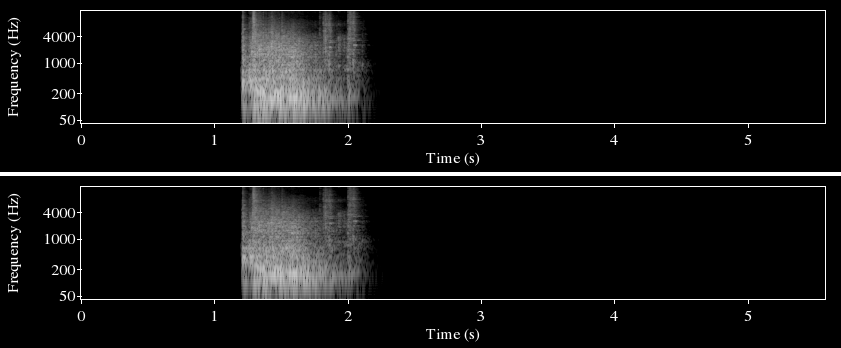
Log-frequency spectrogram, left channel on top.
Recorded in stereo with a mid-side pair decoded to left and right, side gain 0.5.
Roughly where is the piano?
No piano in this recording.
